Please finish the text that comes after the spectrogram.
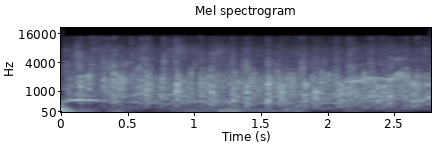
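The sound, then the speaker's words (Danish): A large audience applauds steadily outdoors at the harbour in Allinge on Bornholm, Denmark, dense clapping spread across the whole clip at a fairly loud, even level, with a faint whistle rising above it. “som her var så venlig at give sig selv en hånd”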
